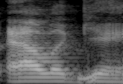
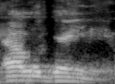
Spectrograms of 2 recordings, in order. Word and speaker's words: Allegheny: I need you to pronounce it one more time. How do I say it again? Greater Allegheny. Allegheny. Okay, got it. Penn State, Greater Allegheny.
